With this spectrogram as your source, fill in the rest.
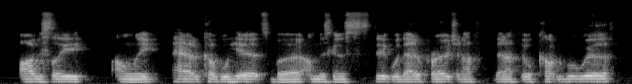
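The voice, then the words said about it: Slight Texas accent. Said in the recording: “A little bit of that Texas accent coming out.”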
